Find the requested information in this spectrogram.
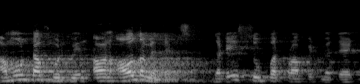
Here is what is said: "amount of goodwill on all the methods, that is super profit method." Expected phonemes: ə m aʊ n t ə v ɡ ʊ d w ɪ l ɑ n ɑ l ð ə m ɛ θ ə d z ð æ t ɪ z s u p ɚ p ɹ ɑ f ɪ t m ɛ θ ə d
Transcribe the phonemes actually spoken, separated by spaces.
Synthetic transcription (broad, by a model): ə m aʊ n t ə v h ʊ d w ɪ n ɑ n ɑ l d ə m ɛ t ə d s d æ t ɪ z s u p ɚ p ɹ ɑ f ɪ t m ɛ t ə d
